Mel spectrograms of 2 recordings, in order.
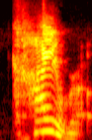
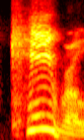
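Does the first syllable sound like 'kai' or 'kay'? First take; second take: kai; kay. First: The first syllable sounds like 'kai'. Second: The first syllable sounds like 'kay'. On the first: This is how most people say the name. "the world pronounces it Cairo" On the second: This is how the local people say the name. "They pronounce it Cairo, like the sweet Cairo syrup"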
